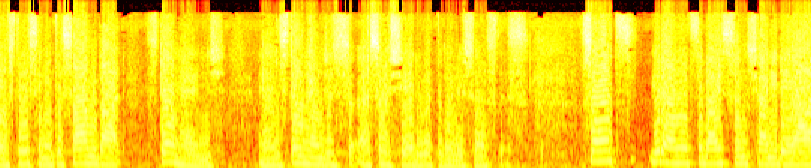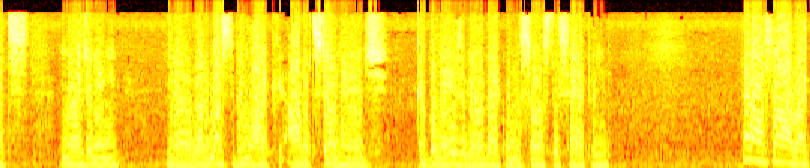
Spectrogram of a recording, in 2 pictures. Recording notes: inexplicable muffling and peaking of today’s audio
